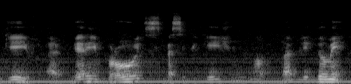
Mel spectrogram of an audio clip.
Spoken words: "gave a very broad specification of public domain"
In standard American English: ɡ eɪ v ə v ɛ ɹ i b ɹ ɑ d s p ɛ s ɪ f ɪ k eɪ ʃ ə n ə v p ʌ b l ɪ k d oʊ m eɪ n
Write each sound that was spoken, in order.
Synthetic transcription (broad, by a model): ɡ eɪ v ə v ɛ ɹ i b ɹ ɑ d s p ɛ s ɪ f ɪ k eɪ ʃ ə n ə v p ʌ b l ɪ k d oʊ m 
